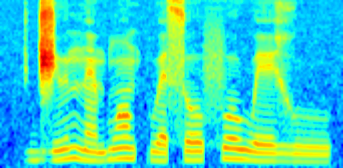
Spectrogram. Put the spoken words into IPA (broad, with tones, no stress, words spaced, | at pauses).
d͡ʒɨ˨˦nɛ̃˨bɔ̃˦ kʷɛ˨so˧fo˦ we˨ɣu˨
